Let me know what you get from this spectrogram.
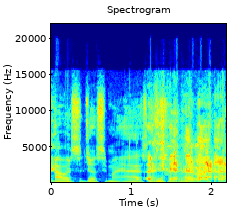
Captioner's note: laughing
